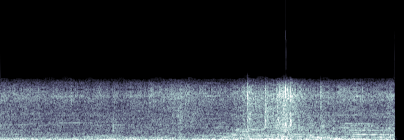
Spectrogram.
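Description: Indoor shopping-centre background noise: a steady low hum under an even hiss, with two faint short hisses about a second and a quarter in.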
